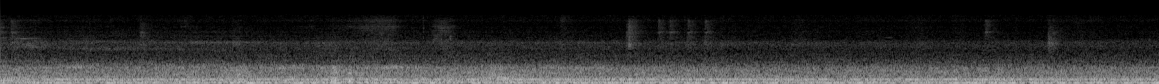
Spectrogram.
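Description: Train wheels click and rattle over rail joints.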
